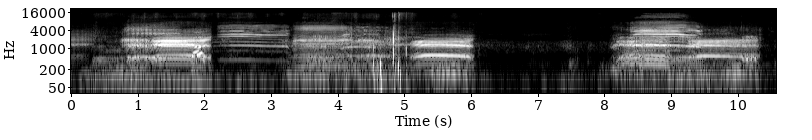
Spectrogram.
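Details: Sheep out grazing give loud, quavering bleats in close succession, two long runs of overlapping calls broken by a pause, with a short clatter in the middle and faint background murmur.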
